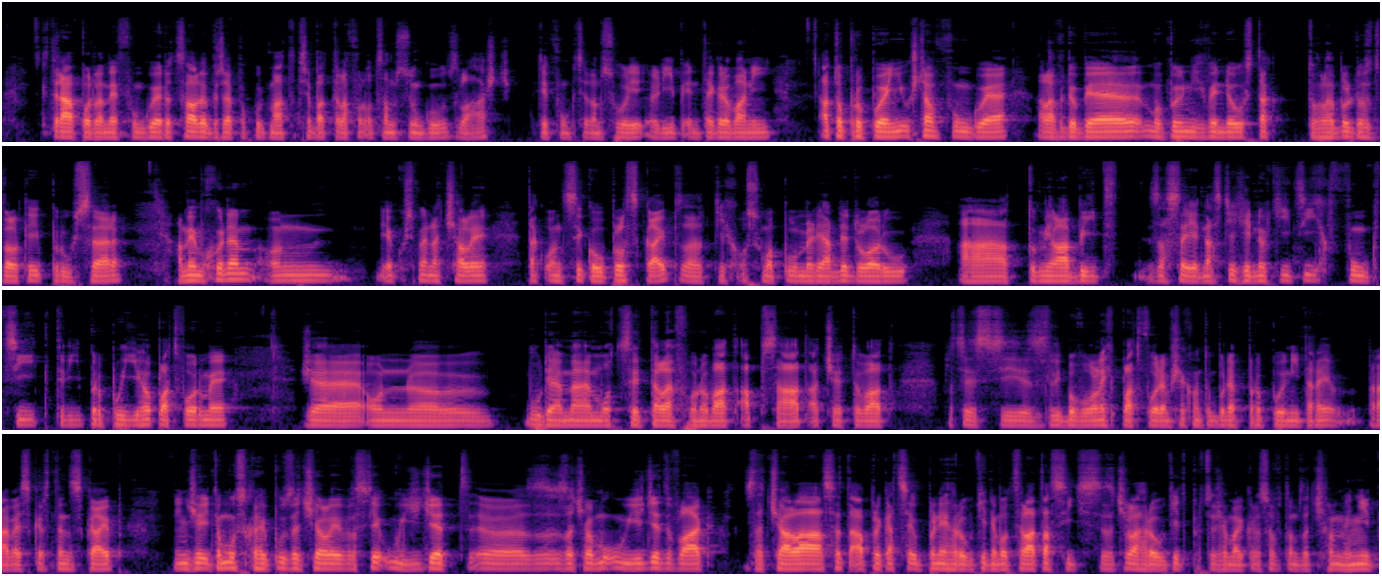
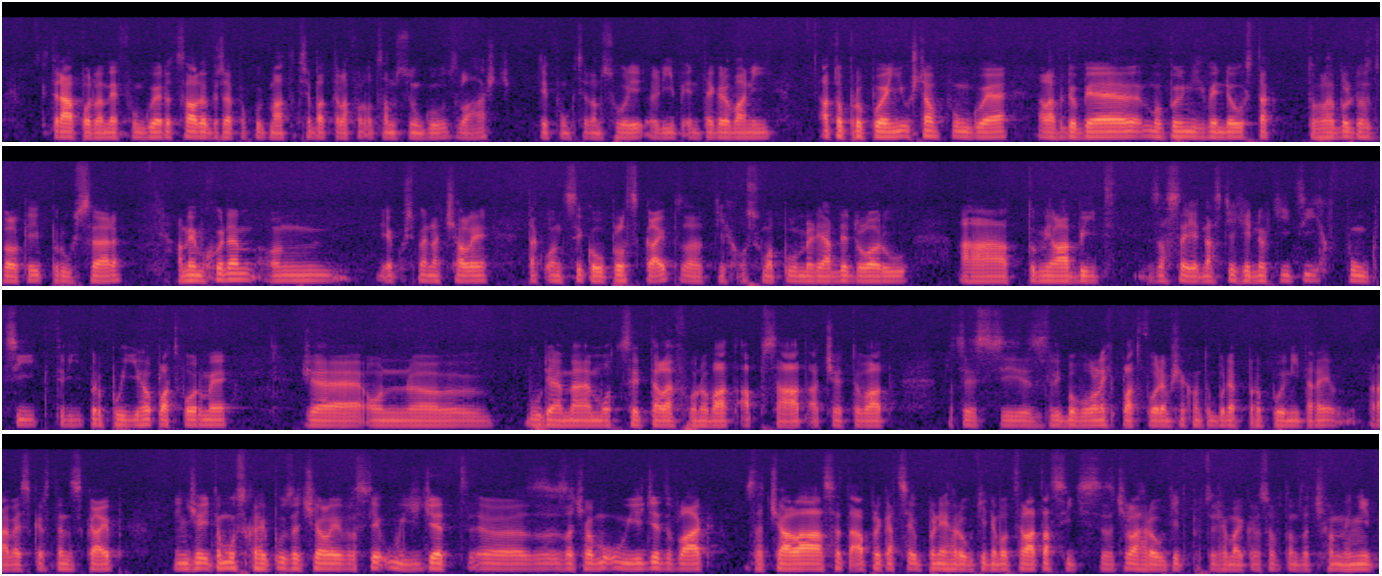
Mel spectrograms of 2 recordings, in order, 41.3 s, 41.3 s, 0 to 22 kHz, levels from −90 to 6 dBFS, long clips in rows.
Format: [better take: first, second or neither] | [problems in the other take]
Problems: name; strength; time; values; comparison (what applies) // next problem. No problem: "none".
first | hiss; faint; throughout; 20 dB below the speech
